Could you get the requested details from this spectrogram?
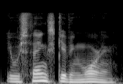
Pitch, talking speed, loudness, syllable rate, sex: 125 Hz, 195 wpm, -15 LUFS, 6.3 syllables/s, male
